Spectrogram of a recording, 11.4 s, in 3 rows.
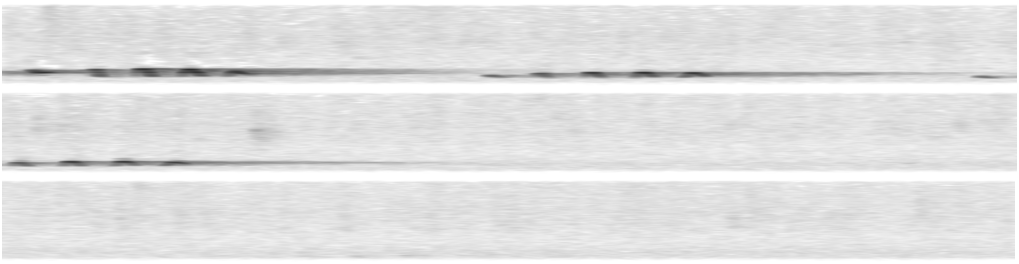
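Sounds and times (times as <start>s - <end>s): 
lesser cuckoo whistled song: 0.0s - 5.2s.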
